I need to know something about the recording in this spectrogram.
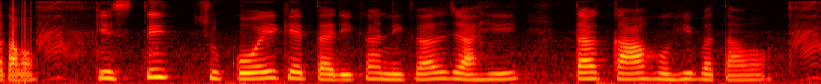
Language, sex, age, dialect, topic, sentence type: Chhattisgarhi, female, 25-30, Central, banking, question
